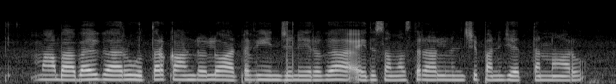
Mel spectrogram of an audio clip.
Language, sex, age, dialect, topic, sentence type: Telugu, female, 18-24, Central/Coastal, agriculture, statement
